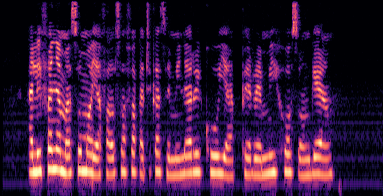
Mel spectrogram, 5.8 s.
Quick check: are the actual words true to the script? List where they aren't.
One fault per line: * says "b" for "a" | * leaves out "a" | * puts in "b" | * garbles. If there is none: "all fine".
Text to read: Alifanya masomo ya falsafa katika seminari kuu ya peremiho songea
all fine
